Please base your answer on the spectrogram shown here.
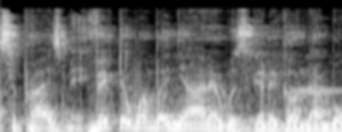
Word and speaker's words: Wembanyama: platform that came out and said this man's name wrong. It is Wembanyama, bro.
